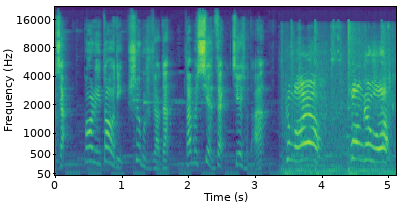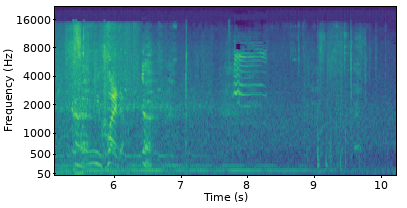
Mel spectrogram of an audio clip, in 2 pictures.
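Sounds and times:
speech: 0:00.0 - 0:06.7
low hum: 0:03.4 - 0:09.5
cat meowing inside a bag: 0:07.7 - 0:08.4.

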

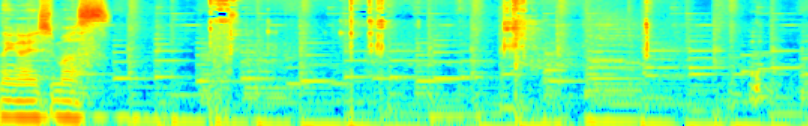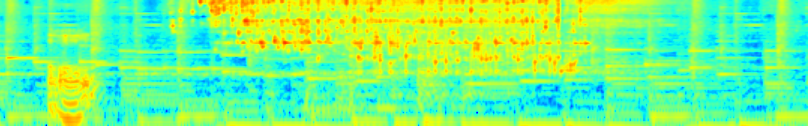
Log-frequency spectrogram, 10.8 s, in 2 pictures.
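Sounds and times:
speech: 0:00.0 - 0:00.9, 0:05.7 - 0:06.2
music with a low pulsing bass line: 0:00.0 - 0:10.7
drink poured into a glass: 0:06.5 - 0:09.7.

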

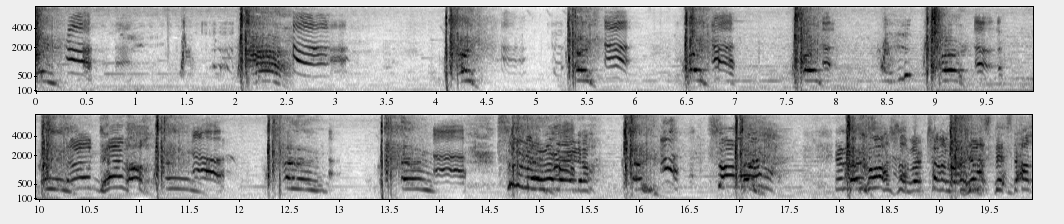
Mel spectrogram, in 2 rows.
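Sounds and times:
whip lashing: 0:00.0 - 0:00.3, 0:01.4 - 0:02.6, 0:04.1 - 0:05.8, 0:06.4 - 0:08.0, 0:08.8 - 0:09.3, 0:10.0 - 0:10.4, 0:11.0 - 0:12.8, 0:13.4 - 0:14.0, 0:15.8 - 0:17.4, 0:18.0 - 0:18.4, 0:19.1 - 0:19.5
laughter: 0:00.0 - 0:03.7, 0:04.3 - 0:19.8.

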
